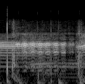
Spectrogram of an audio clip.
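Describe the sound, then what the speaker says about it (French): A sheep bleats in Minecraft, two short nasal bleats close by within under a second, the first near the start and the second near the end, with no talking. "il y a un mouton là-bas"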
